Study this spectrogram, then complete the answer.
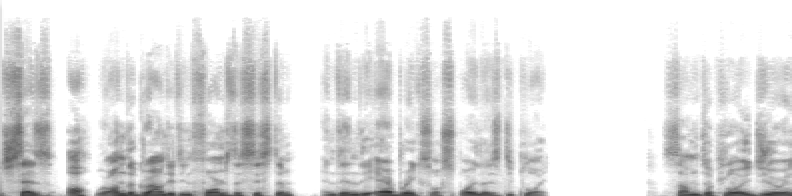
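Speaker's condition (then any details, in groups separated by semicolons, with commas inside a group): No condition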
